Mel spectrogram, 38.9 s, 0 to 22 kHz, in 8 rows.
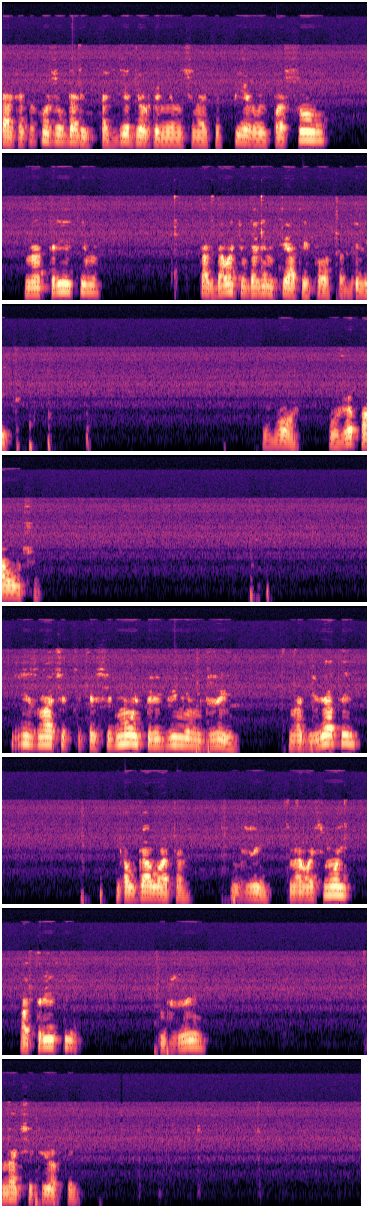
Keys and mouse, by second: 1.0-7.3 drag, 7.7-8.2 drag, 9.1 Delete, 10.0 space, 18.0 space, 20.1-20.5 drag, 22.0 g, 23.1 click, 23.5 space, 27.1 g, 28.0 click, 28.9 click, 31.2 g, 34.0 click, 34.4 space, 36.8 middle click.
